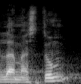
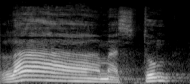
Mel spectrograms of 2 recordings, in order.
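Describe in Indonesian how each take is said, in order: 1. Vokal pertama diucapkan pendek. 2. Vokal pertama diucapkan panjang. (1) "Bacaan Hamzah lamastum dibaca pendek" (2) "Itu bacaan la panjang la-nya"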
